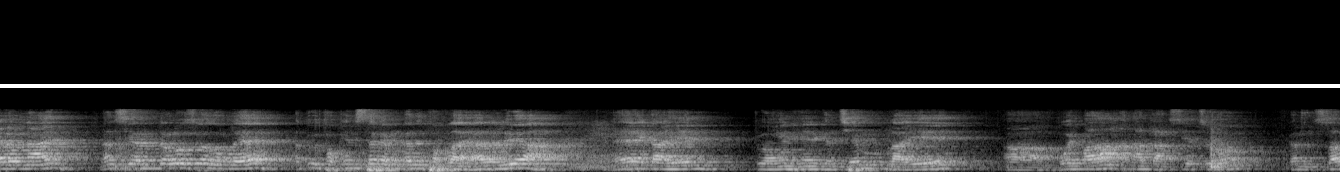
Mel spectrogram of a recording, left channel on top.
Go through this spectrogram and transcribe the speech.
lo naik nanti arem deh lo sudah boleh atu token serem kan tok lay haleluya kain tuangin ini kan tim lay boy pa atraksi aja kan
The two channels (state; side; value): silent; left; digital silence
